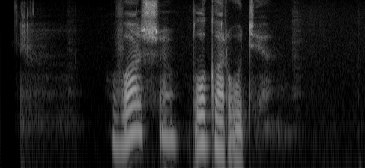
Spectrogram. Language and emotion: Russian, sad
